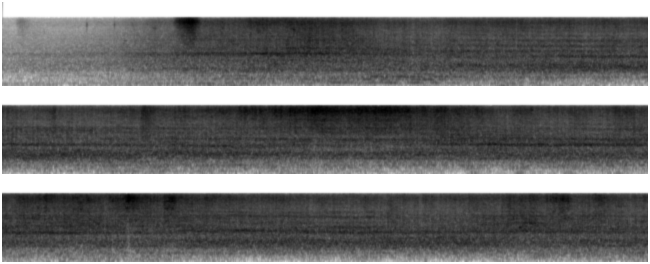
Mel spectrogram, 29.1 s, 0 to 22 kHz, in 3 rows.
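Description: A GBRf Class 66 diesel locomotive's two-stroke V12 engine draws close and passes, its sound building over the first few seconds. A long train of container wagons then rolls by with a steady loud rumble and wheel clatter, and thin high tones from the wheels come and go.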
